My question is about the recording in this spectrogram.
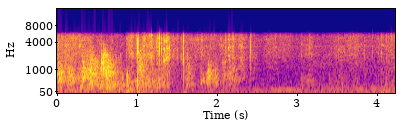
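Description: A sheet of paper rustling and crackling as it is handled and laid over a painting. Dense rustle with sharp crinkles for the first two and a half seconds, then it goes quiet apart from a faint steady hum.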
